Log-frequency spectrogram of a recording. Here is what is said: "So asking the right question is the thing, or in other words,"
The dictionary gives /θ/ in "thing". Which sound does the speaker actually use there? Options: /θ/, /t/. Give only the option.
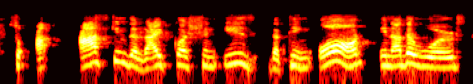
/t/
